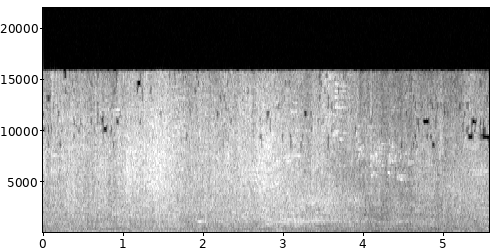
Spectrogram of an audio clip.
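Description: Spell effects crash and whoosh in a chaotic fantasy battle.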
